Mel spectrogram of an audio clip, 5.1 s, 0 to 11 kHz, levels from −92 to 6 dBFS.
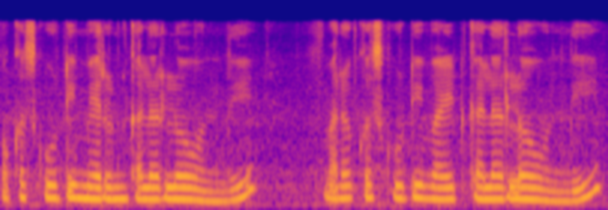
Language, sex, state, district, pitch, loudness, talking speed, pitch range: Telugu, female, Telangana, Mahabubabad, 185 Hz, -15 LUFS, 140 wpm, 180-200 Hz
